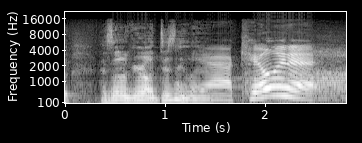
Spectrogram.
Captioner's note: audience aws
